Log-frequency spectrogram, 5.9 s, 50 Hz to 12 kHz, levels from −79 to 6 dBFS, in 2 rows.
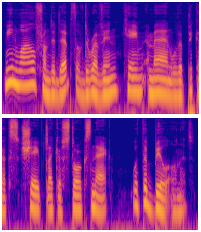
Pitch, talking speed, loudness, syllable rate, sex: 145 Hz, 235 wpm, -17 LUFS, 5.5 syllables/s, male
